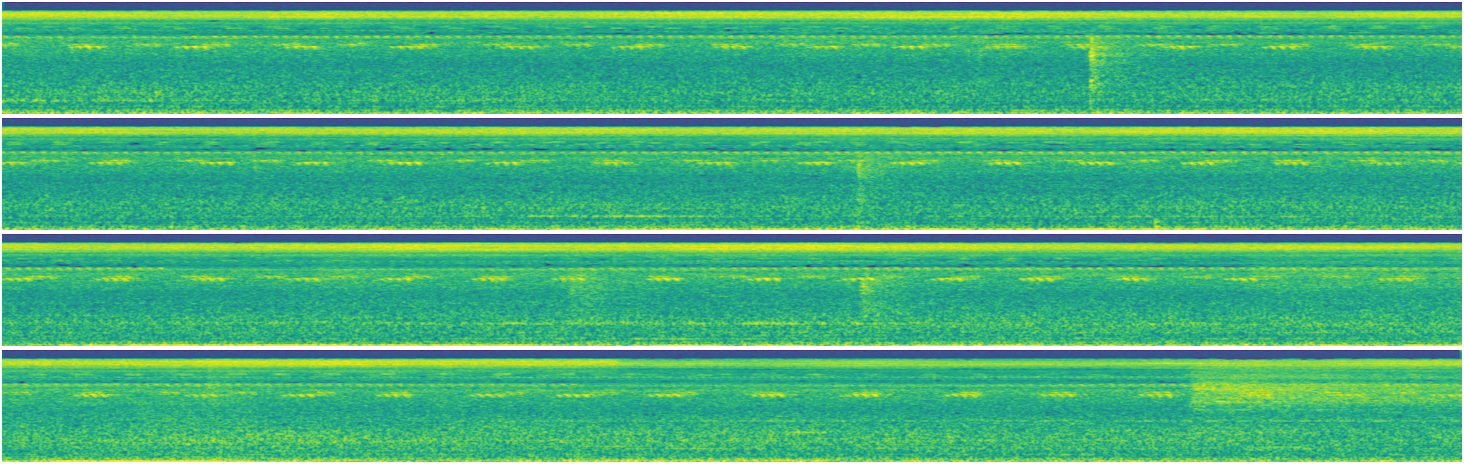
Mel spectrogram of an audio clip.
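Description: Insects chirping in a steady, evenly repeating pulse. A low rumble comes in about ten seconds in and fades out again about twenty-three seconds in.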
